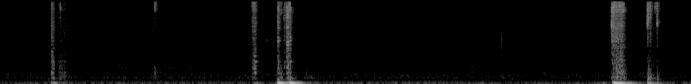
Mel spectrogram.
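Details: Samsung Bespoke refrigerator noise: low steady hum with irregular metallic jangles every few seconds; abnormal rattling, source not pinned down.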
